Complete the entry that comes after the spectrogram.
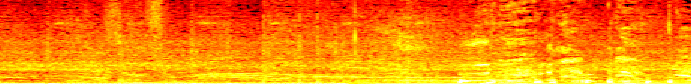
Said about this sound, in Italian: basta con questa tosse, basta, basta, sei insentibile, veramente hai rotto i coglioni, cazzo.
